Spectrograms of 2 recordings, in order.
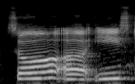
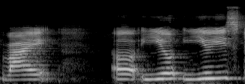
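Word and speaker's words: yeast: Reproduction in ईस्ट बाय बर्डिंग कैसे, तो देखो ये ईस्ट सेल है, ईस्ट सेल ऐसे दिखता है, वाई ईस्ट नहीं, ईस्ट वाई साइलेंट है, ये ईस्ट सेल है और ये सिंगल सेल है, एकदम सिंगल सेल।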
